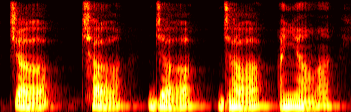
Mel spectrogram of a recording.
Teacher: तालव्य व्यंजन वे होते हैं जिन्हें बोलने में हमारी जीभ जो है तालु में टच होता है, उसे हम तालव्य व्यंजन कहते हैं।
